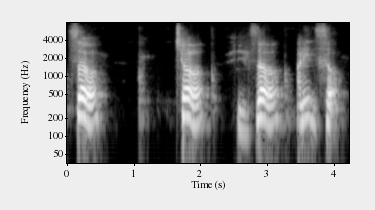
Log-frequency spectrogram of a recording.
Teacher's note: दात आणि टाळू यांना जिभेचा एकाच वेळी स्पर्श होऊन उच्चारल्या जाणाऱ्या वर्णांना दंत तालव्य वर्ण म्हणतात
